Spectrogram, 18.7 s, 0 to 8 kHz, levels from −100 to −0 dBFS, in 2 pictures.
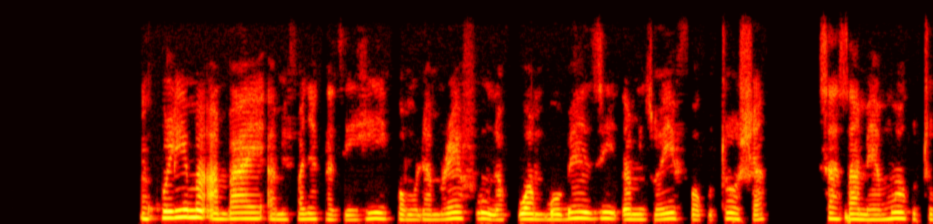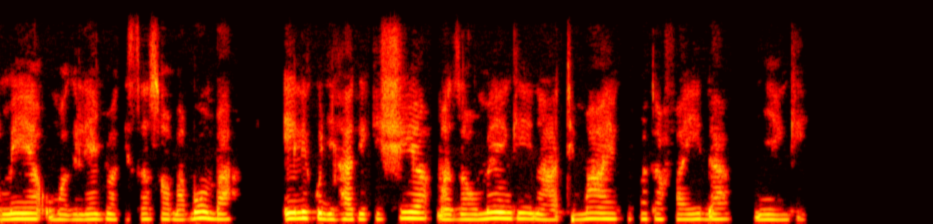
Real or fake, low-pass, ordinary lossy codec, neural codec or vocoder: real; 7.2 kHz; Opus, 64 kbps; none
